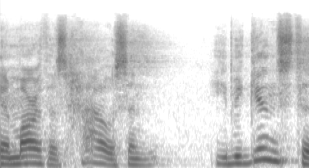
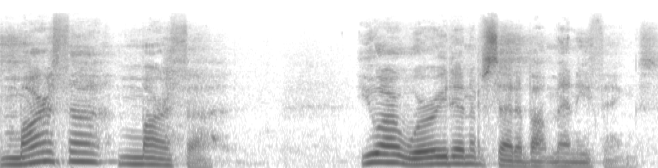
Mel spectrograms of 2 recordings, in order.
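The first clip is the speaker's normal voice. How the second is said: tender Jesus; 9 dB quieter than usual. Acted. Jesus gently answering busy Martha, softly. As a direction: say the name like a caring friend. Jesus' response quoted again.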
